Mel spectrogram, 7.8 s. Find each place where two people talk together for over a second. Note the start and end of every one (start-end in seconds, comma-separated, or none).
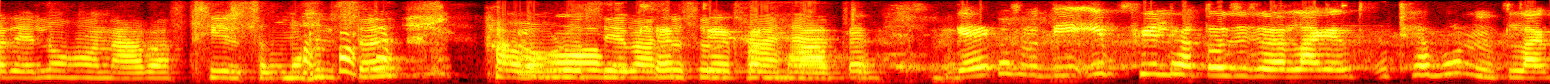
2.6-4.2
